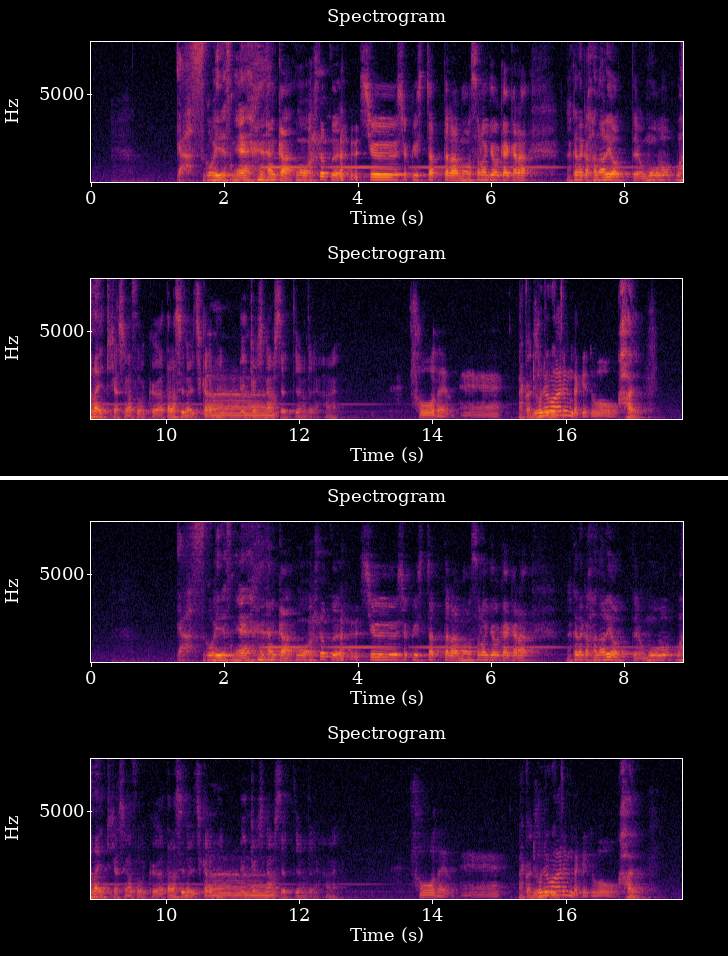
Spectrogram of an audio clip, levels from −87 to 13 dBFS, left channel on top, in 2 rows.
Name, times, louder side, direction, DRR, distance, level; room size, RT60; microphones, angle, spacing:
voice 1, 1.3-3.8 4.1-12.6 15.3-15.9 16.8-17.1, left 3 dB, 60° left, 1.0 m, -23 dB
sound 1, 2.5-14.8 15.1-15.2, left 3 dB, 40° left, 5.5 m, -40 dB
voice 2, 10.6-11.7 13.7-15.0 15.5-16.8, left 4 dB, 85° left, 0.8 m, -27 dB
22.5 x 11.0 x 4.3 m
head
